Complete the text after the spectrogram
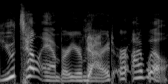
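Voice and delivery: mock very low, sexy, sassy voice. Retelling how a friend confronted him: imitating someone sassy and sexy. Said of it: "you made me sound sassy and sexy".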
